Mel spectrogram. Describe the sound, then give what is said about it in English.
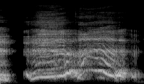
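A voice imitates a giant gasp for air, as if coming back and almost unable to breathe: a quick breathy catch, a brief pause, then a long, strained, voiced inhale that wavers in pitch before trailing off. “As I come back, I almost sound like I couldn't breathe, so like this giant gasp of air.”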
